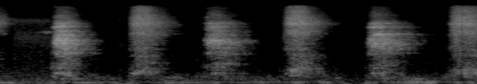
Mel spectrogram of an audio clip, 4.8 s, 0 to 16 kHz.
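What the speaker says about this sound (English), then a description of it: "You're breathing through the nose" Slow nasal breathing in and out during a yoga vinyasa flow, six soft rhythmic breaths roughly every 0.8 seconds, close and quiet, with no talking.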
